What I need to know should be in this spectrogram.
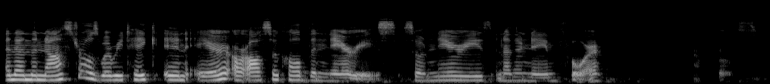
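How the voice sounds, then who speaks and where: Mellow-voiced woman teaching anatomy. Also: medium pitch, steady tone, normal speed. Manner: casual, chatty explaining with fillers like "um" and "like". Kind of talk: recorded classroom lecture. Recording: slightly dull lo-fi audio.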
